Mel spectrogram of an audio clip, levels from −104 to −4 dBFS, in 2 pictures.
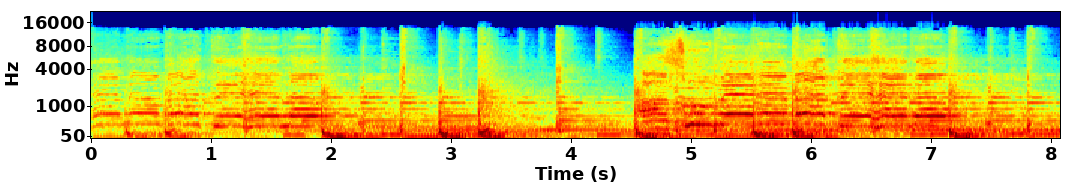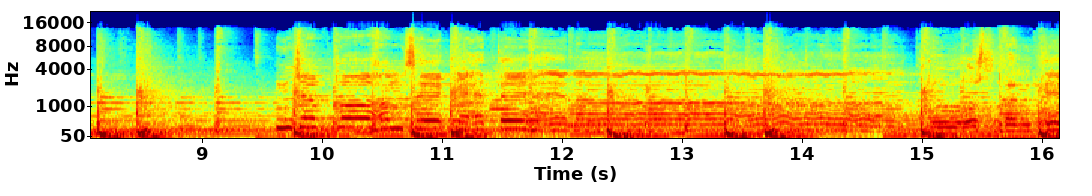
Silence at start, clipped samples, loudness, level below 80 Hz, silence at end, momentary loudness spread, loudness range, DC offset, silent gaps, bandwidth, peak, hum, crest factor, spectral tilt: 0 s; under 0.1%; -12 LUFS; -20 dBFS; 0 s; 9 LU; 4 LU; under 0.1%; none; 14.5 kHz; 0 dBFS; none; 12 dB; -5.5 dB/octave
